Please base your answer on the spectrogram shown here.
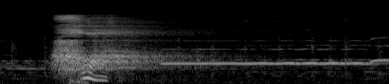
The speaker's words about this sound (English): Let's do that again, a deep breath in.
